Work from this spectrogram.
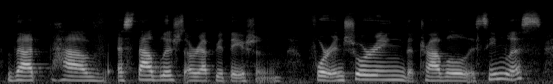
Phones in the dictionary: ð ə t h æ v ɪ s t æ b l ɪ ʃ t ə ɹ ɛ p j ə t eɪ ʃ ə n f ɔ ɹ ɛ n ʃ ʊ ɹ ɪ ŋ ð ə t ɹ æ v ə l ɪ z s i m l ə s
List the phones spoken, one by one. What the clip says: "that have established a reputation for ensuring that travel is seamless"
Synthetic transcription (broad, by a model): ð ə t h æ v ɪ s t æ b l ɪ ʃ t ə ɹ ɛ p j ə t eɪ ʃ ə n f ɔ ɹ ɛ n ʃ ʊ ɹ ɪ ŋ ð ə t ɹ æ v ə l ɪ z s i m l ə s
